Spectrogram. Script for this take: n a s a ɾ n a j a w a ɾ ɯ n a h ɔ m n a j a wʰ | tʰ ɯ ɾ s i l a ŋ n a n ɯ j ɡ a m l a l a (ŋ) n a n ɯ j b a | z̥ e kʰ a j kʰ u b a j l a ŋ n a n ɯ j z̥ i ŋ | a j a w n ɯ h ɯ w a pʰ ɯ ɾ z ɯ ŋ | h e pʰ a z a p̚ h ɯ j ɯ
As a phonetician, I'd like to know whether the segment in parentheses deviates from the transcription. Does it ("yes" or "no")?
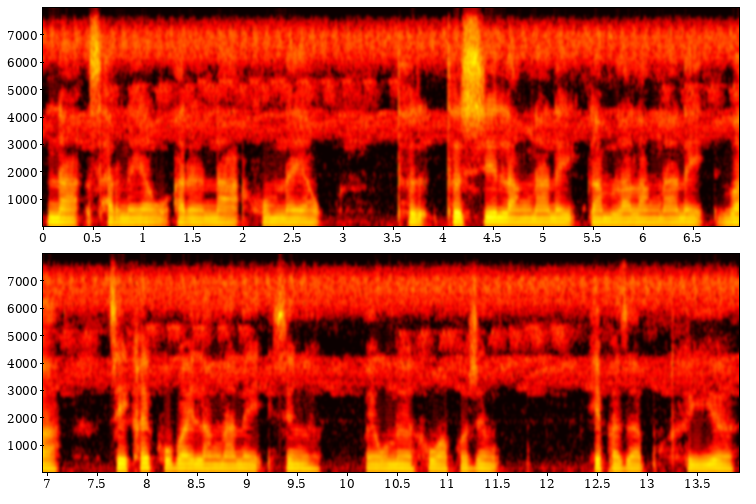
no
